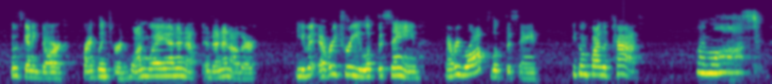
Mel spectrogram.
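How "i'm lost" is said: tiny, high, shrunken little voice. Franklin, alone as it gets dark and unable to find the path, speaks in a tiny little voice. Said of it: "said Franklin in a tiny little voice".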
